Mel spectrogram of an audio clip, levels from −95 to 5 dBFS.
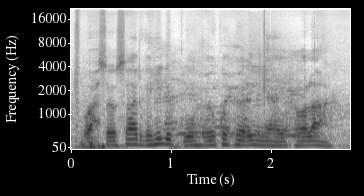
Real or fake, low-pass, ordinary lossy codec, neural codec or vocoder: fake; none; none; codec, 44.1 kHz, 7.8 kbps, DAC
